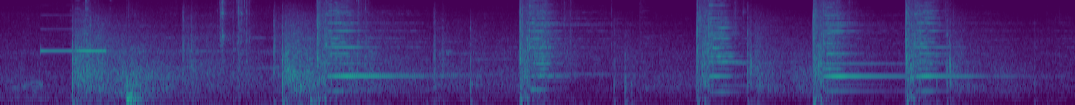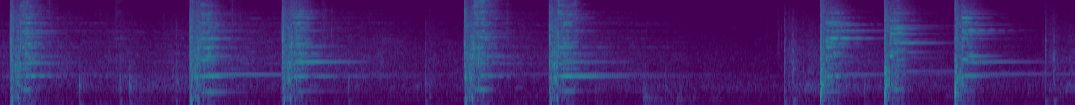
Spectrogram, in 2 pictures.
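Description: Gunshots fire one after another outdoors, each sharp crack followed by the ring of metal targets.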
